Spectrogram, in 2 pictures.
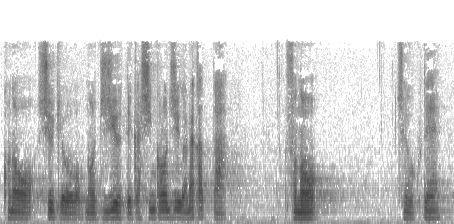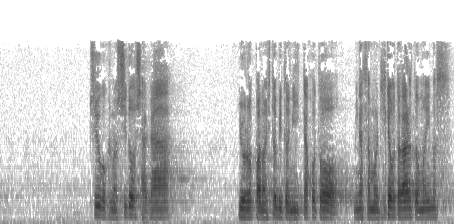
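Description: A man preaching a sermon as pastor, swinging between loud emphasis and hushed near-whisper in a church hall. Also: mid-range voice, fairly even intonation, normal speed, pauses often.

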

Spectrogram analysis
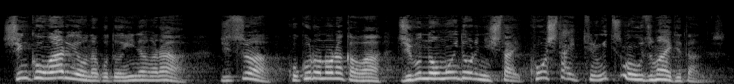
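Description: Middle-aged male pastor, high husky voice, slow earnest testimony sermon. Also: animated. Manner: slow, earnest, confessional delivery. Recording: long hall reverb.

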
